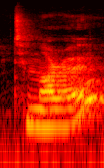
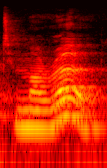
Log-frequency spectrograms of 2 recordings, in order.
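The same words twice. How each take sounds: First: "Tomorrow?" with a rising question tune. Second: "tomorrow" with a firm falling tune; falling statement tune. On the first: Teacher shows "tomorrow" turned into a question. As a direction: lift the end of "Tomorrow". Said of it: "turning it into a question". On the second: Teacher shows "tomorrow" as a plain statement. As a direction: let "tomorrow" drop at the end. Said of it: "but tomorrow". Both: Shown as a demonstration.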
